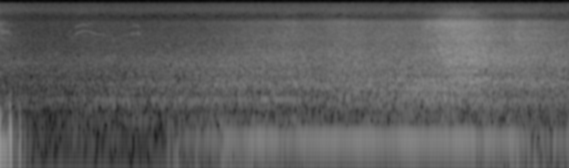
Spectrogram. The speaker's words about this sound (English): Cars were kind of annoying when I opened the window and I realized I want to talk to you.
